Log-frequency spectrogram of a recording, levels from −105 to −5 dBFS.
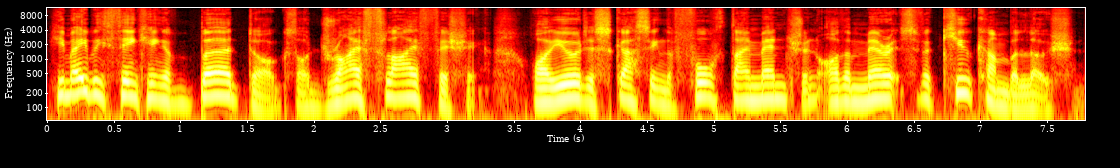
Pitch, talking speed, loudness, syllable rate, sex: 135 Hz, 195 wpm, -17 LUFS, 5.0 syllables/s, male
